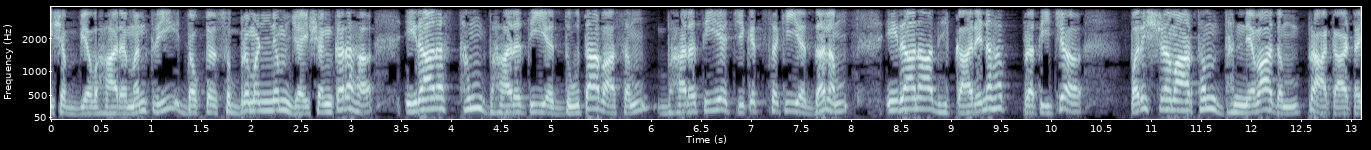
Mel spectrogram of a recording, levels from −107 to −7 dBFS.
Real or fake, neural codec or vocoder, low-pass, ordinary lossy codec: real; none; 3.6 kHz; none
